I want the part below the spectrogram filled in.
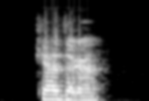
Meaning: plural of cadran
- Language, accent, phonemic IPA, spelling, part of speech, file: French, Canada, /ka.dʁɑ̃/, cadrans, noun, LL-Q150 (fra)-cadrans.wav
